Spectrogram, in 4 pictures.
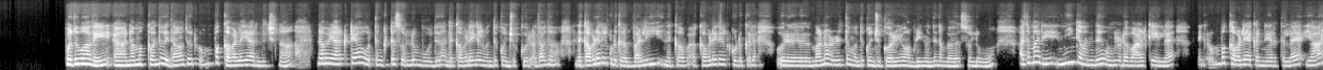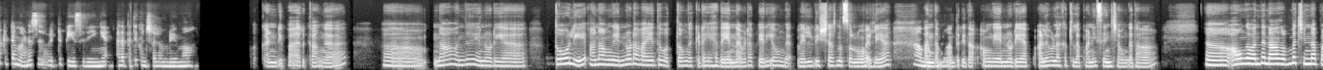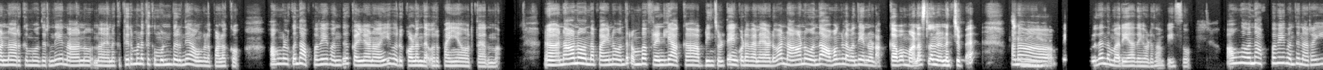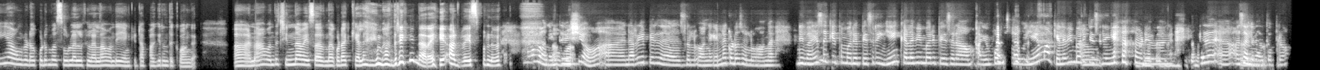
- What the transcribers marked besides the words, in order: other background noise; in English: "வெல் விஷர்ஸ்ன்னு"; in English: "ஃப்ரெண்ட்லியா"; laughing while speaking: "மனசுல நினைச்சிப்பேன்"; laughing while speaking: "கெழவி மாதிரி நெறையா அட்வைஸ் பண்ணுவேன். ஆமா"; other noise; laughing while speaking: "ஆமா. அதுதான், அதுதான். ஆமா"; chuckle
- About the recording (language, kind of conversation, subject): Tamil, podcast, கவலைப்படும்போது யாரிடமாவது மனம் திறந்து பேச வேண்டுமென்று தோன்றுவதற்கு காரணம் என்ன?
